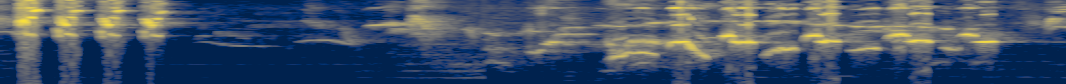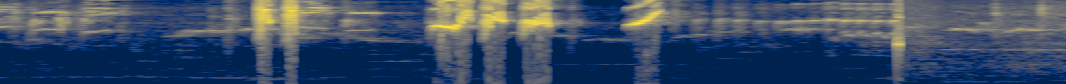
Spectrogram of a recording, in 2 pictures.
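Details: White-rumped shama singing loudly in the morning and showing off its full repertoire. Sharp clicks and whistles give way to a run of varied rich warbled phrases, then scattered high whistles, rising notes and quiet pauses.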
